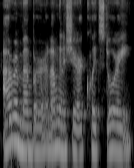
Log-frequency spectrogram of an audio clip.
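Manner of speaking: usual speaking voice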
